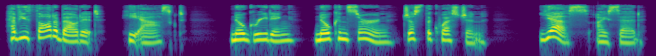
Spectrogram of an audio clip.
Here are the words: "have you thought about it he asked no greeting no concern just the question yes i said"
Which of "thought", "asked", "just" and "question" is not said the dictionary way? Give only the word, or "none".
none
